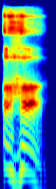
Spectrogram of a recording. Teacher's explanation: विसर्ग, जो एक ह जैसी हल्की सी आवाज पैदा करता है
